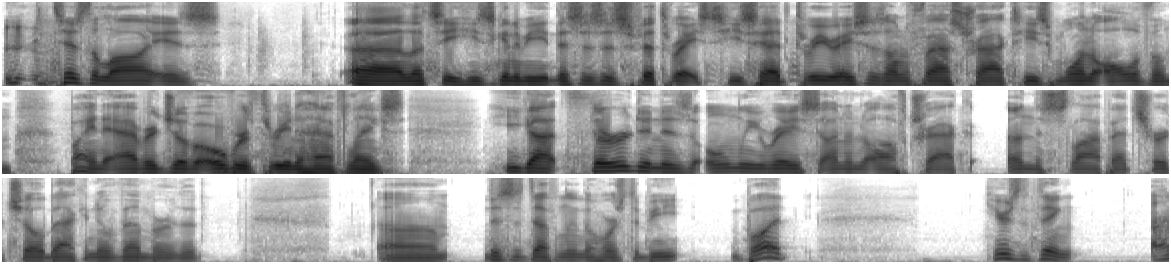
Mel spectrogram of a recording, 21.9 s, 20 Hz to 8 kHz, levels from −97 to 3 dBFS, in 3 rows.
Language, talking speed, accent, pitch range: English, 195 wpm, American, 105-120 Hz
